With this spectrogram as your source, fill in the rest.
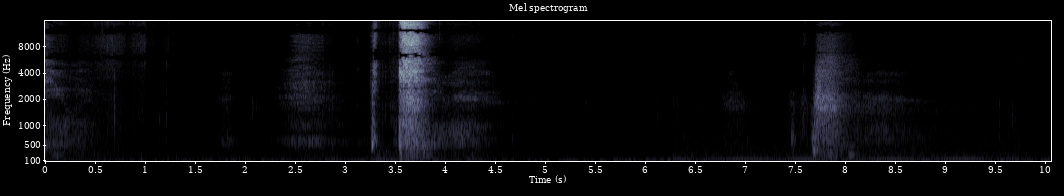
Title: August/September sneeze compilation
